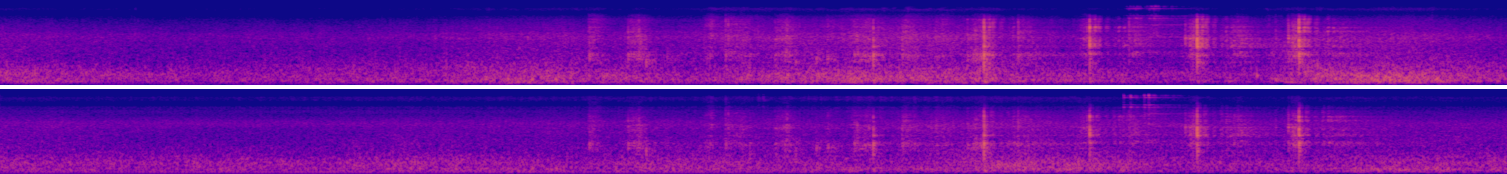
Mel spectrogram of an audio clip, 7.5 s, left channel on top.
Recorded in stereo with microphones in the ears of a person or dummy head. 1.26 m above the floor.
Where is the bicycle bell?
85° right, 7 m.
